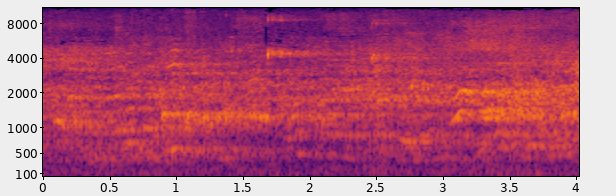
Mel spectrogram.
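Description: Many children's voices chattering and calling out at once, with a hall-like echo.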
